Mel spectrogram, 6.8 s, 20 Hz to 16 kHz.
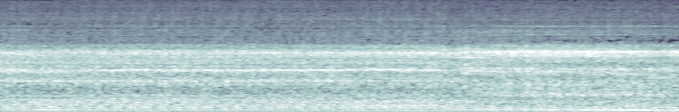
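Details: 1989 Jeep Cherokee 4.0L I6 Renix, AW4, on a new DieHard Platinum AGM battery: steady, even idle with a smooth low hum, no knocks or misses, healthy engine.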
